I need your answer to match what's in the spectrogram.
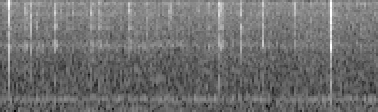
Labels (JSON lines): {"label": "ambient", "recorder": "HydroMoth"}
